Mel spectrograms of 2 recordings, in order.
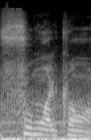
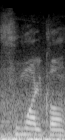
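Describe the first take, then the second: First: It is said in a forceful, emphatic tone. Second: It is said in a soft, polite tone. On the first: The speaker calls it right. "Faut le dire avec une certaine intonation" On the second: The speaker calls it wrong. "Tu vas pas dire, euh, j'ai pas un animal ou euh, s'il te plaît"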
